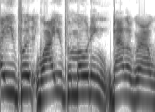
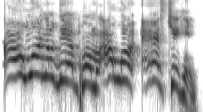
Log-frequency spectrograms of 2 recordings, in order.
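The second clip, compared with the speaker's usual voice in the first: wrestling promo; 10 semitones higher than usual. Pretend. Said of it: "my Dark State impression".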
